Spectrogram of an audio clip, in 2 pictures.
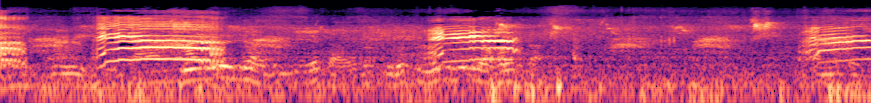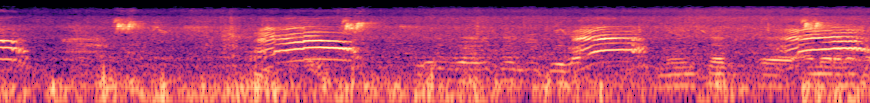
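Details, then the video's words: A pet cat begging for food, meowing repeatedly: loud arched, whining meows roughly every two to three seconds, about six in all, over a constant low background hum and faint voices. "Cat Always Asking Me for Food"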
